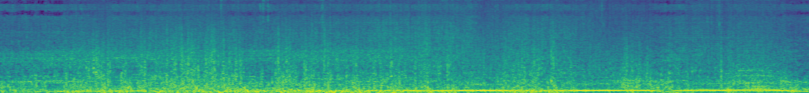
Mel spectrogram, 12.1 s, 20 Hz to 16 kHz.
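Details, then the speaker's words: 1971 Johnson 9.5 outboard on the water: starts right up and idles well, but past half throttle drones unevenly and surges, acting like it runs out of gas, once stalled then took off; suspected bad fuel pump or clogged carburetor, not confirmed. "starts right up, runs good at idle, but when you get it up past half speed, it acts like it runs out of gas. It even stopped on me one time, and then it takes off again."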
